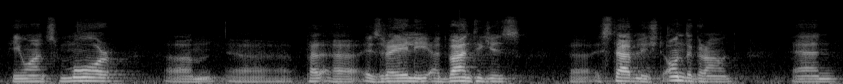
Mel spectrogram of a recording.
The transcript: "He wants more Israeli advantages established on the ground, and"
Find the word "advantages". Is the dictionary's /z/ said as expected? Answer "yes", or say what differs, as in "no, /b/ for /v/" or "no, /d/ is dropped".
yes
